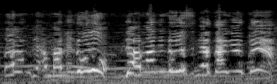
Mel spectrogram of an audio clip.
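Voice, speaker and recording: A woman's voice: very high voice, fast, a crowd in the background. A panicked woman in a car, pleading frantically for help and close to tears. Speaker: driver's passenger pleading for help. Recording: loud street noise and music.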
